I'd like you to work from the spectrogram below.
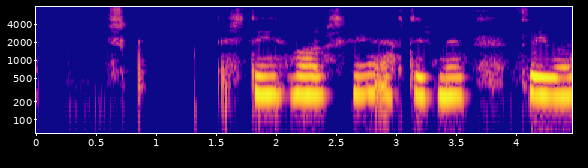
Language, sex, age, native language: Icelandic, female, 11, Icelandic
